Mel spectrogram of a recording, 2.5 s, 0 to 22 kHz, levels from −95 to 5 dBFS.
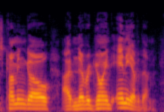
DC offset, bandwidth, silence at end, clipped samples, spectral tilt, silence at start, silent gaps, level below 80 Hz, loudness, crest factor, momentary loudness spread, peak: under 0.1%; 11 kHz; 0.25 s; under 0.1%; -7 dB/octave; 0 s; none; -58 dBFS; -19 LUFS; 14 dB; 6 LU; -4 dBFS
